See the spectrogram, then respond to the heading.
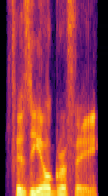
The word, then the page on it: physiography: British English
